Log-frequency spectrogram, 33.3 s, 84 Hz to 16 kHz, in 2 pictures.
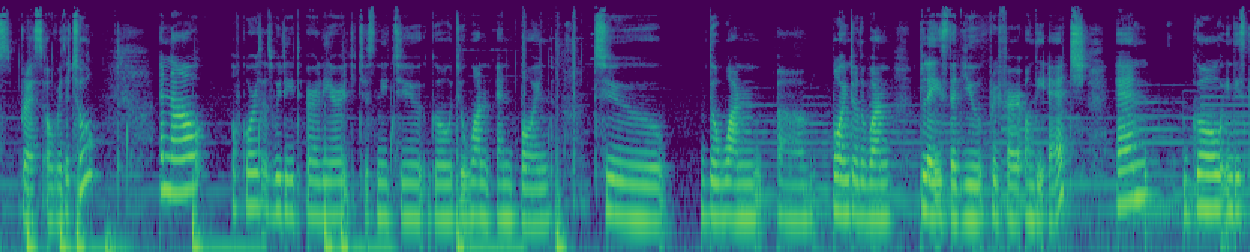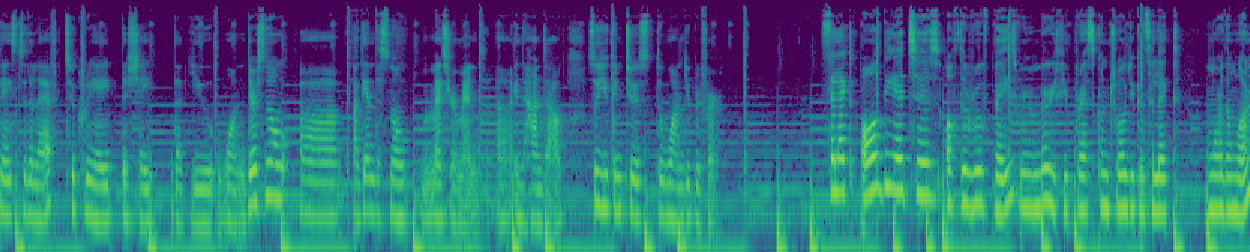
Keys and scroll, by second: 3.1 a, 24.2 space.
